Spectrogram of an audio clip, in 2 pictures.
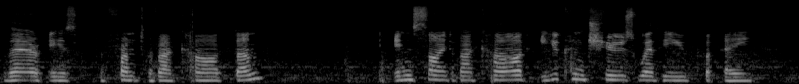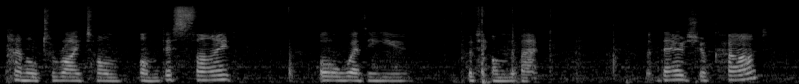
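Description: A folded card creaks as it is opened and closed.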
